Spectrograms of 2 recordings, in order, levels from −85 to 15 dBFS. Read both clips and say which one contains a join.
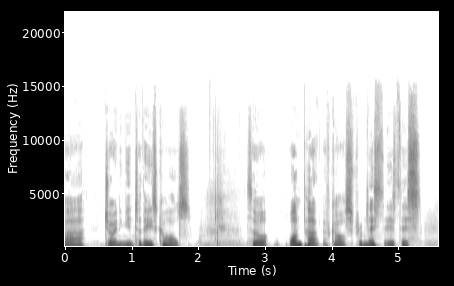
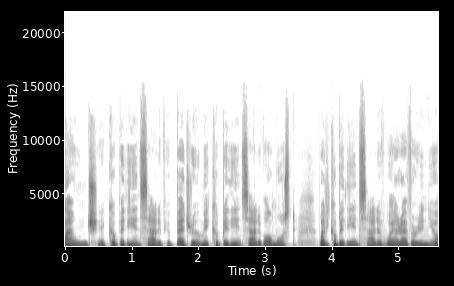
first; 1 cut; at 3.9 s

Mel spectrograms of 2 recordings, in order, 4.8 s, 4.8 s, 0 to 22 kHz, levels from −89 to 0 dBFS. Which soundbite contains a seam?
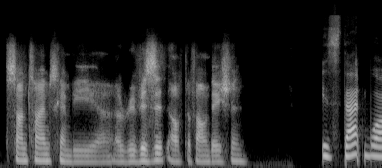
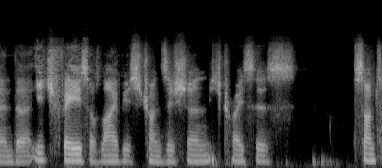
second; 1 cut; at 2.6 s

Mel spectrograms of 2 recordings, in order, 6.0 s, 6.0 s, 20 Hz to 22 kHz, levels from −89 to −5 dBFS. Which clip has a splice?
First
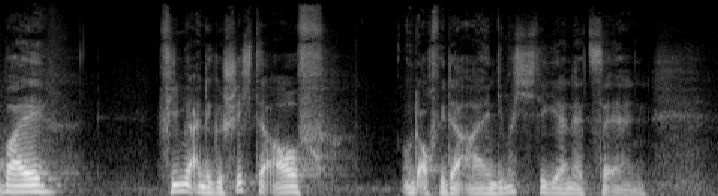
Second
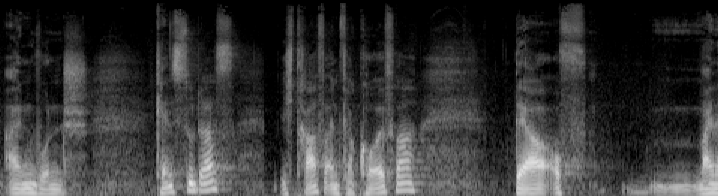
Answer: second; 1 cut; at 2.2 s

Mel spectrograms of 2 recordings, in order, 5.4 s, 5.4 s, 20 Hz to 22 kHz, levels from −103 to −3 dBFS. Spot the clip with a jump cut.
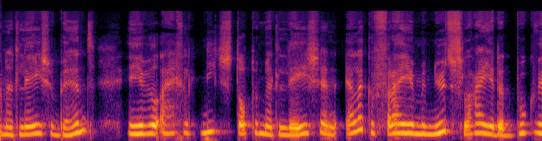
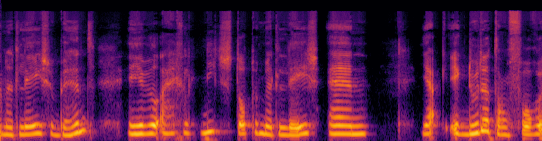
second; 2 cuts; at 3.2 s, 4.4 s

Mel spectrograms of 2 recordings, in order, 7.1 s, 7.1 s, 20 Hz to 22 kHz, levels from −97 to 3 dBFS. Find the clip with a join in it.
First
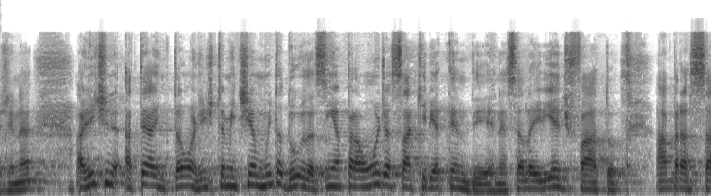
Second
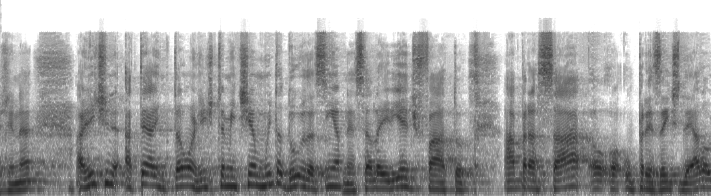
second; 1 cut; at 3.4 s

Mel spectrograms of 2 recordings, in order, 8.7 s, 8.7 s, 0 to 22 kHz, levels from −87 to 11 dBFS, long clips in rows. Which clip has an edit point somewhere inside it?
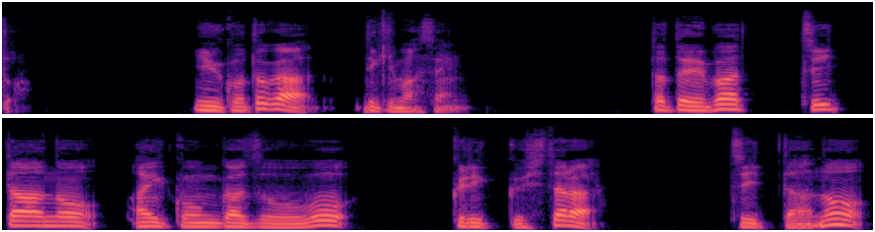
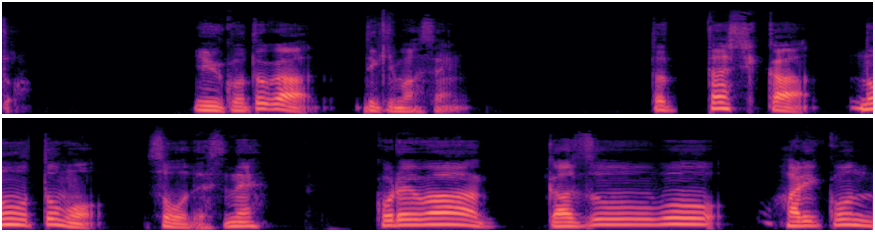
second; 2 cuts; at 3.4 s, 6.1 s

